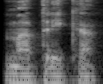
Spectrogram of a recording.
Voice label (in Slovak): pronunciation sk matrika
